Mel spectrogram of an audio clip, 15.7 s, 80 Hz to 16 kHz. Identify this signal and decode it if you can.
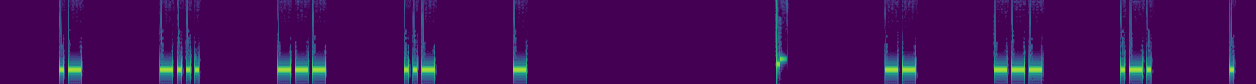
Morse code, heard as a keyed tone, about 21 wpm, spaced as for 8 wpm, 700 Hz. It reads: ABOUT MORE
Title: 6x Character Spacing - Top 100 Words - 22wpm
